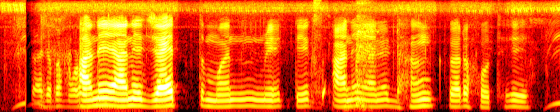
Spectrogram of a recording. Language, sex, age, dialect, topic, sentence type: Chhattisgarhi, male, 18-24, Northern/Bhandar, banking, statement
